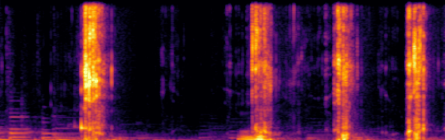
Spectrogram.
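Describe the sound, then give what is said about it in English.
Biting and chewing a crunchy kettle cooked potato chip: four sharp, crisp crunches, each a short noisy burst, spaced unevenly with quiet gaps between them. “What are they called? Baked? Or like a kettle chip? That's a kettle cooked chip. This is a very specific chip.”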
